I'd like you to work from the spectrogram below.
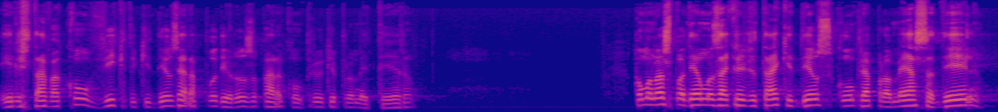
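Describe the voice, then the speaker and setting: A man with a Brazilian Portuguese accent preaching a sermon as a pastor. He reads scripture loudly, then tells the story in a casual, joking tone. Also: medium pitch, fairly even intonation, moderate pace. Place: church sanctuary. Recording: long church reverb.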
